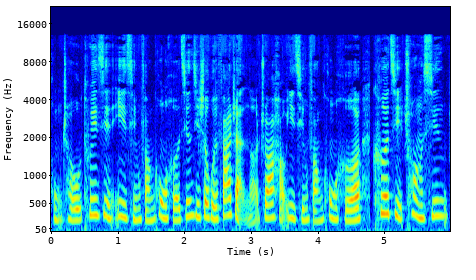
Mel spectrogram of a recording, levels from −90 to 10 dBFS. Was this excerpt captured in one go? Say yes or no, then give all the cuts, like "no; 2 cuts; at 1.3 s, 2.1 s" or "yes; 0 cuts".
no; 1 cut; at 4.8 s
